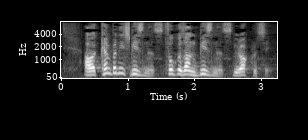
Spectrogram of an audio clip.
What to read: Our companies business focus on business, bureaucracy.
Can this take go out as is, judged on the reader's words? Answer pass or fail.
pass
